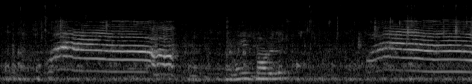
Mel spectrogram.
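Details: Cat being bathed gives two long, strained meows a couple of seconds apart, each sustained and slightly falling at the end, with a softer low whine between them indoors.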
